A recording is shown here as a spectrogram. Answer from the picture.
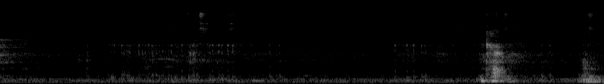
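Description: Quiet small-room tone with a faint steady low hum and a soft click about two seconds in.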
